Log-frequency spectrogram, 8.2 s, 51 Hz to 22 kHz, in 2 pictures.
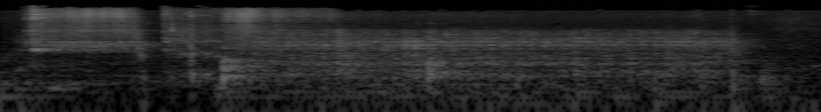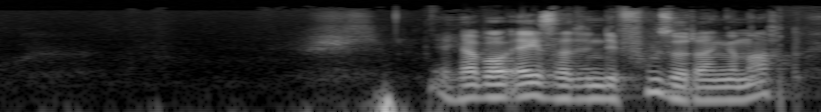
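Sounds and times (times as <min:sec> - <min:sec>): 
person drawing on a tobacco pipe: 0:00.0 - 0:02.2
speech: 0:06.4 - 0:08.2.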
